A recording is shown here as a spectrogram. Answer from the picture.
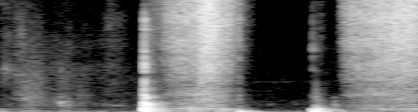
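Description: An ink brayer rolled through a thin film of relief printing ink on an inking slab: two strokes about a second apart, each a sharp touch-down followed by a tacky hiss.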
